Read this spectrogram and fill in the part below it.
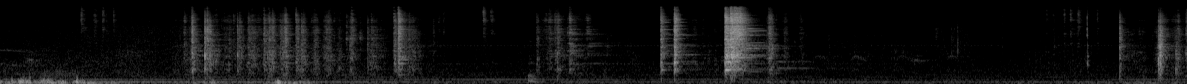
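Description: A metal grill rattles as it is set down.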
